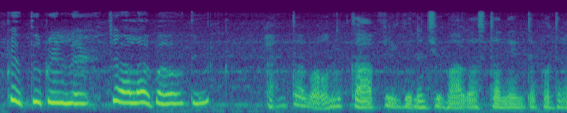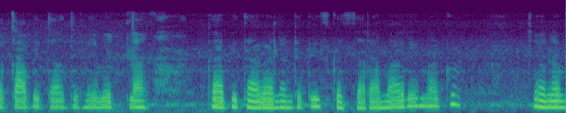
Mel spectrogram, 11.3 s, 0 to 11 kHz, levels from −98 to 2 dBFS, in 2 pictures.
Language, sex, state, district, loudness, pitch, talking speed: Telugu, female, Andhra Pradesh, Guntur, -24 LUFS, 220 Hz, 110 wpm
